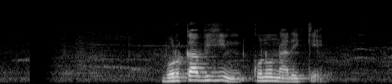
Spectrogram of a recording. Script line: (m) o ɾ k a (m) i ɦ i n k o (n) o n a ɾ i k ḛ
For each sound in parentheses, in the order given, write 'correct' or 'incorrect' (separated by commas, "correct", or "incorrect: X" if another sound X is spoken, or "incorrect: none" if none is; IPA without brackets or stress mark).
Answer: incorrect: b, incorrect: b, correct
